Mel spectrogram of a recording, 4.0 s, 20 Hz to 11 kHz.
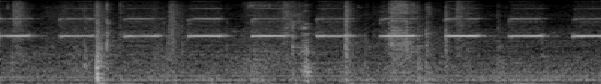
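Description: Power inverter's low-battery alarm beeping steadily, about two short high beeps a second, over a steady low hum: the 12 V battery feeding it has run down. A couple of handling knocks as the camera is turned.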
